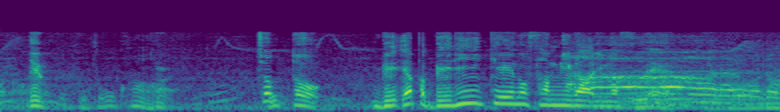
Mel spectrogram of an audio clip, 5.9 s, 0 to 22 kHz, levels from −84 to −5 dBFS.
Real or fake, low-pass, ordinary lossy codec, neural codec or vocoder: fake; none; none; codec, 16 kHz, 16 kbps, FreqCodec, smaller model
